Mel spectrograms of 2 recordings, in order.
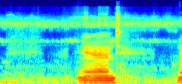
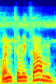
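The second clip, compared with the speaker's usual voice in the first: higher-pitched imitation with a lifted ending; eager visitors; 8 semitones higher than usual. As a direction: lightly mimic someone asking hopefully. Acts out Filipino Mormons asking to visit.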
